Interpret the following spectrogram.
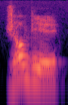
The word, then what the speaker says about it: janvier: Let us take this opportunity to again go over the pronunciation for the months of the year. Les mois is the months, les mois. Janvier is January.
